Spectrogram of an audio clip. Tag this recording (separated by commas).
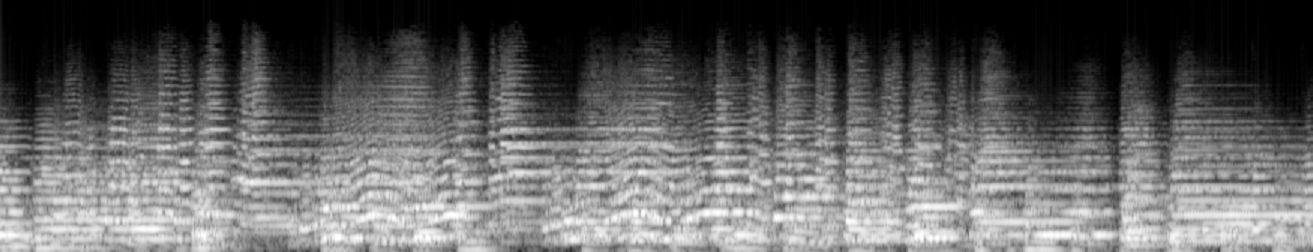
Trombone, Brass instrument, Music, Trumpet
